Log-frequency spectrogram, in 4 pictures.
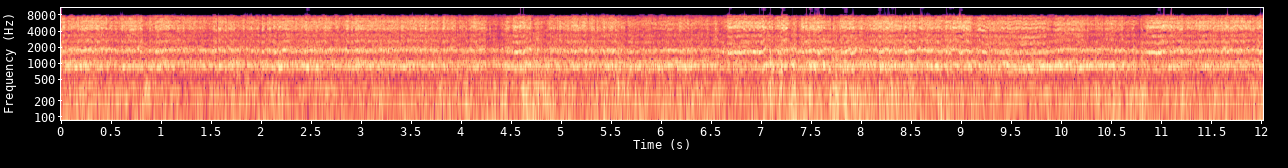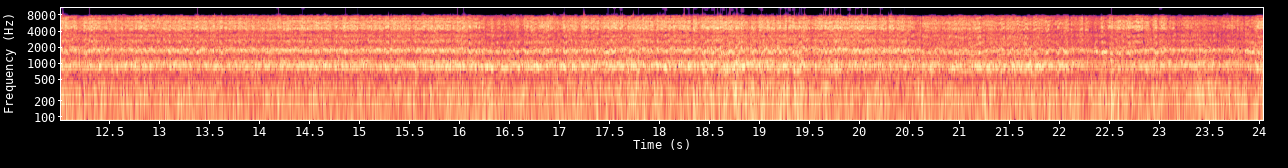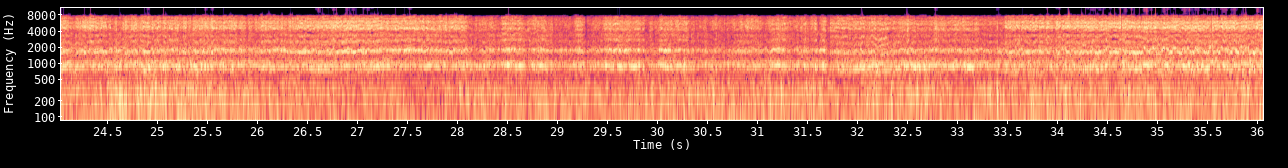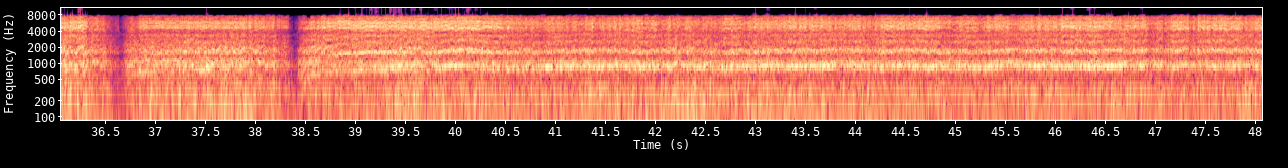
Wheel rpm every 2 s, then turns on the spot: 230, 230, 230, 230, 230, 220, 230, 230, 230, 230, 220, 230, 230, 230, 230, 230, 220, 190, 130, 170, 220, 230, 230, 230.
none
